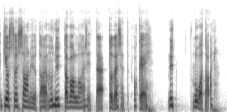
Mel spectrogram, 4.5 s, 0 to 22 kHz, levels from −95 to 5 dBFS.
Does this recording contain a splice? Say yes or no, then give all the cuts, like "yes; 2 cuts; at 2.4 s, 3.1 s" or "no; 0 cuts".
yes; 1 cut; at 2.1 s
